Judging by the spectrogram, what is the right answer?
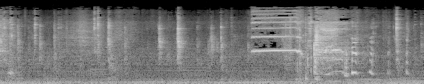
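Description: Hydraulic floor jack being pumped with a person's weight on it: scattered clicks and creaks, and a brief high squeak about four seconds in.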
